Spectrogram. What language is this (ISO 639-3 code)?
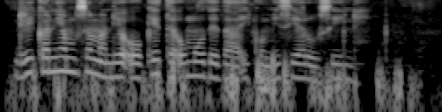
kik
